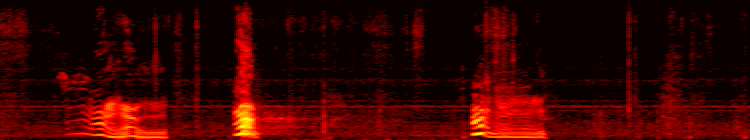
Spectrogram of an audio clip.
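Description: A dog gives a falling, wavering whine, then a short sharp bark, then about two seconds later a second bark that runs straight into another wavering whine.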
